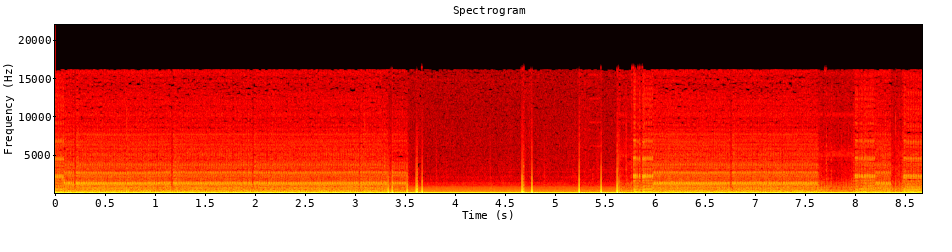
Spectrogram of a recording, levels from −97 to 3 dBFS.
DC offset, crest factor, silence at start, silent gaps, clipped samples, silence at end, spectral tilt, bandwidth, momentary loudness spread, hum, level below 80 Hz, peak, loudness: under 0.1%; 18 dB; 0 s; none; under 0.1%; 0 s; -5.5 dB/octave; 16.5 kHz; 2 LU; none; -20 dBFS; -2 dBFS; -24 LUFS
